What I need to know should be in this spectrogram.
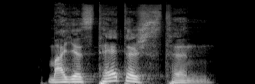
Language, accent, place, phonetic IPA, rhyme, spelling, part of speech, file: German, Germany, Berlin, [majɛsˈtɛːtɪʃstn̩], -ɛːtɪʃstn̩, majestätischsten, adjective, De-majestätischsten.ogg
- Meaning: 1. superlative degree of majestätisch 2. inflection of majestätisch: strong genitive masculine/neuter singular superlative degree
